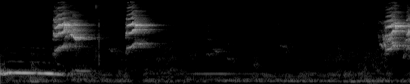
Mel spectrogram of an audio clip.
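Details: A yellow male budgerigar recorded on October 9, 2024 gives three harsh, bright chirps, two close together early on and a third after a long quiet gap, with a faint low tone underneath.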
